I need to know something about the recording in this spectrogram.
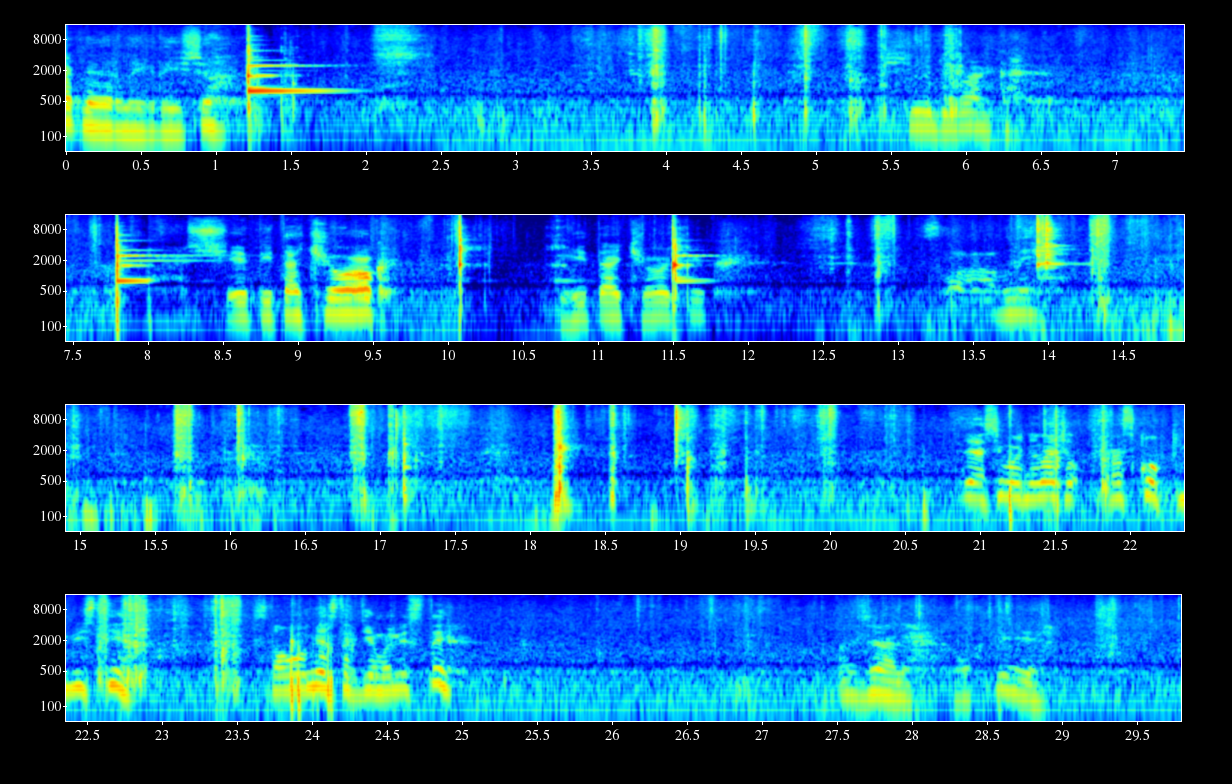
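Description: A shovel scrapes and chops into dry soil.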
